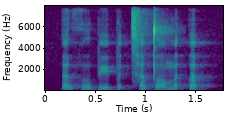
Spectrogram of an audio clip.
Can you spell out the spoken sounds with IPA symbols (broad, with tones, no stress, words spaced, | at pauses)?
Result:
ɐ˨˩whuː˨˥pyː˨˥ pɵ˧t̚t͡sʰɐ˧w t̪ɔː˨˩ mɐ˥t̚pɐ˥p̚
